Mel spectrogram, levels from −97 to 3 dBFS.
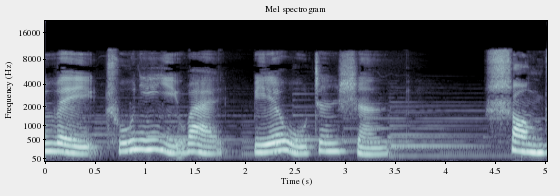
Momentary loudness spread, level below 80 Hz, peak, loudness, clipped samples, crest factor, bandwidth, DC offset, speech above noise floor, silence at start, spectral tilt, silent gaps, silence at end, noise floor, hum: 19 LU; -62 dBFS; -2 dBFS; -17 LUFS; under 0.1%; 16 dB; 11 kHz; under 0.1%; 23 dB; 0 s; -5.5 dB/octave; none; 0 s; -39 dBFS; none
